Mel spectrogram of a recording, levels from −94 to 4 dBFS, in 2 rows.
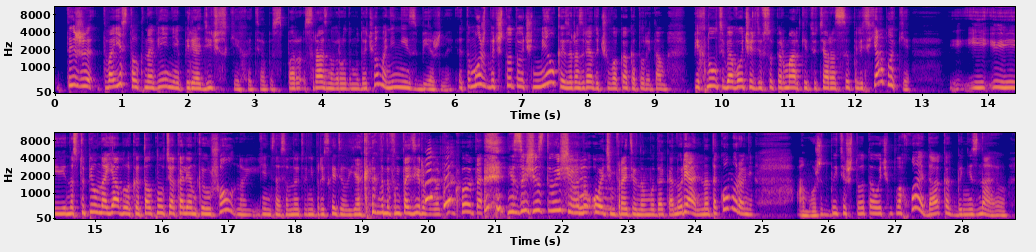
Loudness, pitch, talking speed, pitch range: -29 LUFS, 220 Hz, 175 wpm, 195-255 Hz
